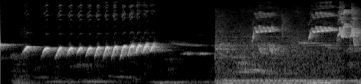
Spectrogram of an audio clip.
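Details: White-rumped shama singing, meant to stimulate lazy shamas: a fast rattling trill of repeated notes lasting about a second and a half, then a noisy passage with higher calls.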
